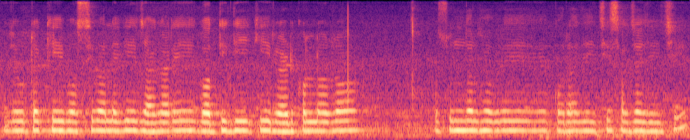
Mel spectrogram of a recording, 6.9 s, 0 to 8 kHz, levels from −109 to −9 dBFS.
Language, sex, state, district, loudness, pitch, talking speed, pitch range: Odia, female, Odisha, Sambalpur, -16 LUFS, 205 Hz, 155 wpm, 200-210 Hz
